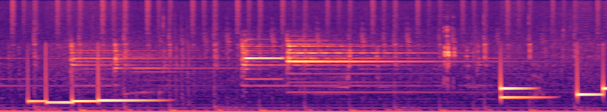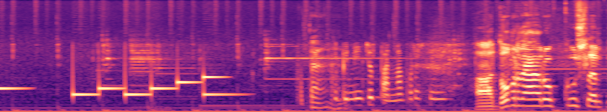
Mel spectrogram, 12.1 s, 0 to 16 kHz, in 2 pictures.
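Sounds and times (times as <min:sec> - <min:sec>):
speech: 0:00.3 - 0:01.0, 0:10.2 - 0:12.1
melodic electronic telephone ringing tone during an outgoing call: 0:00.3 - 0:01.8, 0:05.1 - 0:08.6.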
